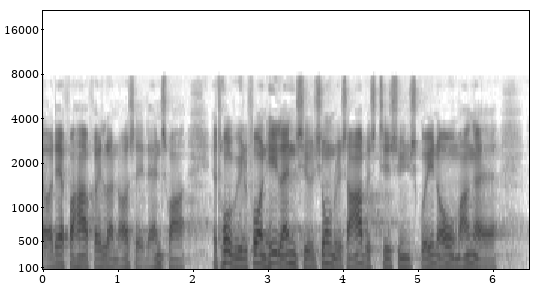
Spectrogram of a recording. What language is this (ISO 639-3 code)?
dan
